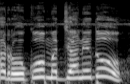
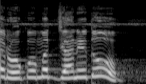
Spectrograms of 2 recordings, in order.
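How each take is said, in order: First: Louder "रोको", break, then "मत जाने दो"; pause after रोको. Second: "रोको मत" joined, break, then "जाने दो"; group "मत" with "रोको", releasing "जाने दो"; pause after मत. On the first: Monk insisting on what he said, break after "रोको". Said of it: "मैंने तो कहा". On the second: Monk showing how he was misheard, break after "मत". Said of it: "उसने सुन लिया". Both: Shown as a demonstration.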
